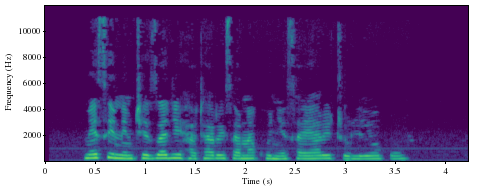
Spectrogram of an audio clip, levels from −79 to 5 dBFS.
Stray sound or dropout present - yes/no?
no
